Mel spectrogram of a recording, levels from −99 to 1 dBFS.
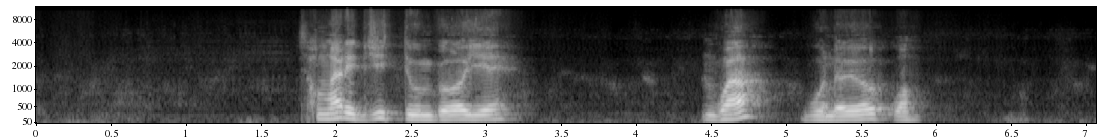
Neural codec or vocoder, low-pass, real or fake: codec, 16 kHz in and 24 kHz out, 0.6 kbps, FocalCodec, streaming, 4096 codes; 10.8 kHz; fake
